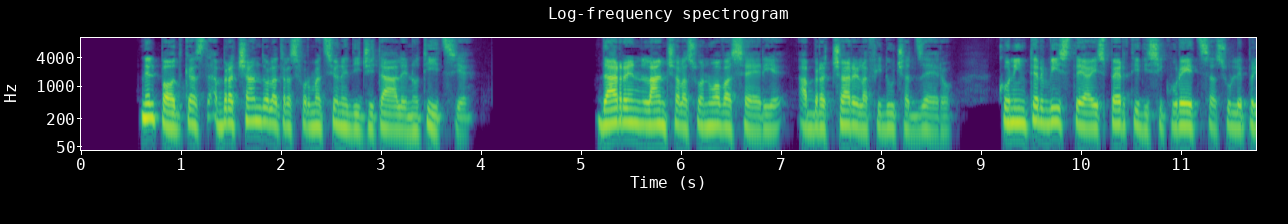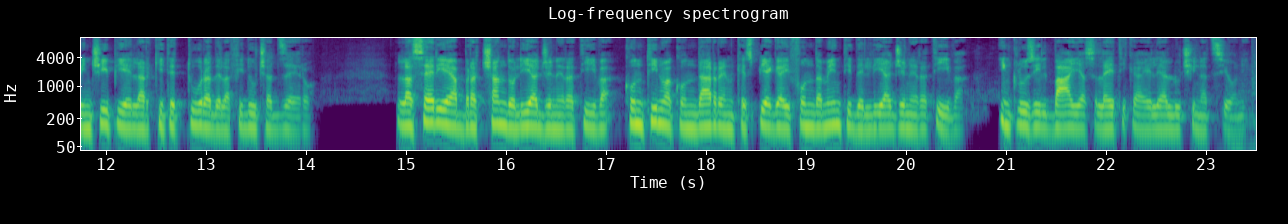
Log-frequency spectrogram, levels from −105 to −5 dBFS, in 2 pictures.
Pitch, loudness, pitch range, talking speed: 135 Hz, -25 LUFS, 125-150 Hz, 130 wpm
